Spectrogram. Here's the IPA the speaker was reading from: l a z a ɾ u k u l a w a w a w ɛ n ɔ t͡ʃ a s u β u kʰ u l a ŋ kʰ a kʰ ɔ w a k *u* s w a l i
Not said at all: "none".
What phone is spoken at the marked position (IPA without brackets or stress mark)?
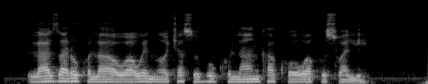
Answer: u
